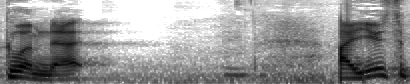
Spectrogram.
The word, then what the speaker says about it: glmnet: everything so first up glim net yes it's pronounced glim net i used to pronounce the GLM net then it got a lunch with the author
